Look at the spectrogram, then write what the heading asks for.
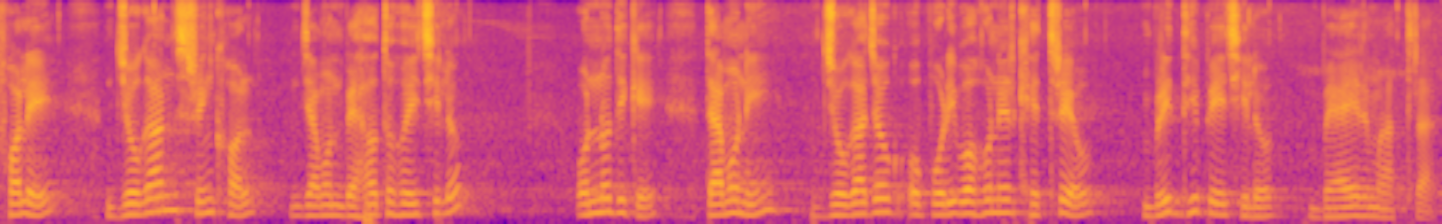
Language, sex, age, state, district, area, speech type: Bengali, male, 30-45, West Bengal, Paschim Bardhaman, urban, spontaneous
